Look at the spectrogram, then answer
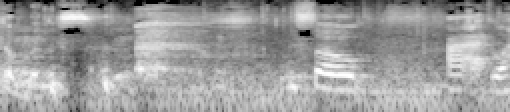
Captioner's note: laughing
